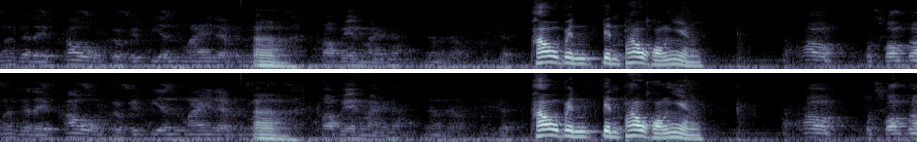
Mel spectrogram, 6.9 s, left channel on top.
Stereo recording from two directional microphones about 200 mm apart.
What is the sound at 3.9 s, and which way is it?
A man's voice, 15° right (ahead or behind).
